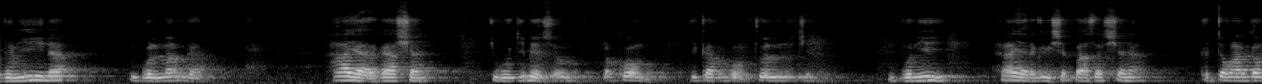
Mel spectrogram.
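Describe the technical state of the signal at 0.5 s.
At 0.5 s the speech signal is intact, with no audible technical fault.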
